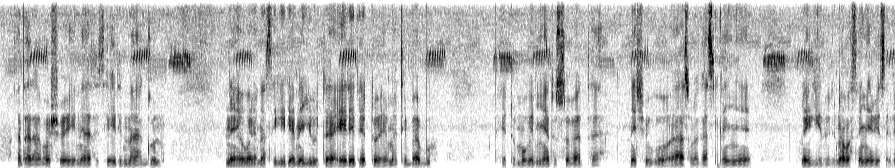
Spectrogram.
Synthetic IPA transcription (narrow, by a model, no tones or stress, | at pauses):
ataɾaβoʃoineasisaiɾinaɡolo | newelenasikiɾjanejutaeɾetetoematibabu | pʰetumoɣiniɲatusoβata | neʃukoaasolakasileɲe | neɡiɾoɡinaβaseɲeβise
